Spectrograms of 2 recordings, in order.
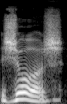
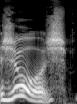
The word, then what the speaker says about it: Georges: called george de mestral i guess that's that's probably should be pronounced georges georges de mestral was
